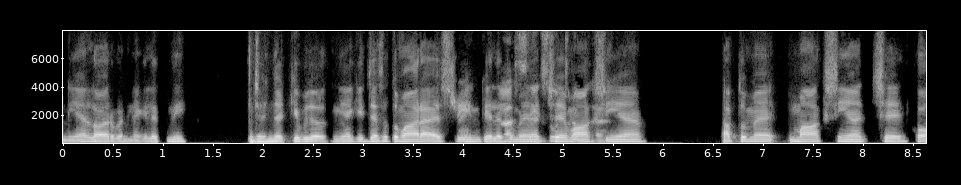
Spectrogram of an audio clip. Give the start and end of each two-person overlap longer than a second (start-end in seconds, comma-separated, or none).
4.0-5.5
